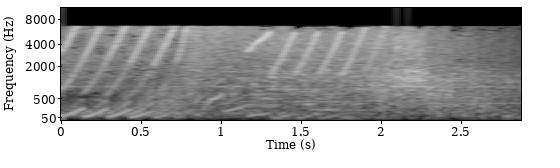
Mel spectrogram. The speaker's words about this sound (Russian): Сплошные помехи, бесконечная толкотня.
